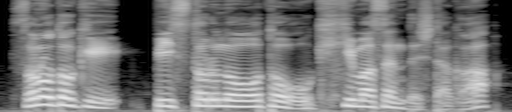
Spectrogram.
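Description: A formal, probing police investigator voiced by a male narrator in a mystery audiobook. He questions inquisitively in a slightly high, animated voice with a dry, close sound. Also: moderate pace, no echo.

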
